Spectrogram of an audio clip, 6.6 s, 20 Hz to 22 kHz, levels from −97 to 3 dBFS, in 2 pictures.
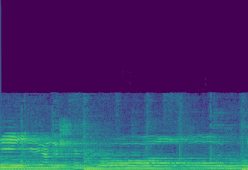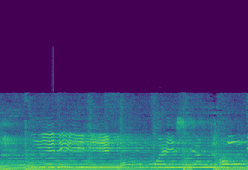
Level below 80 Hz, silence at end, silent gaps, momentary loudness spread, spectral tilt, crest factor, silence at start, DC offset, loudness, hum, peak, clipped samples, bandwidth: -34 dBFS; 0 s; none; 7 LU; -5 dB/octave; 16 dB; 0 s; 0.6%; -16 LUFS; none; 0 dBFS; under 0.1%; 10.5 kHz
